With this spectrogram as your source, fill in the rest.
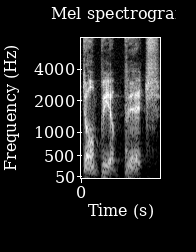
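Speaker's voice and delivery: commanding, bossy character voice. Recounting what happened, the speaker quotes the boss in a Croak Chief voice. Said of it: "Croak Chief goes".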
